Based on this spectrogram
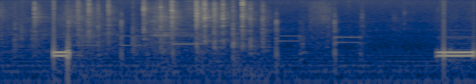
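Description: A telephone number is dialed during a morning show, with a string of short keypad tones between two longer, louder call tones at the start and end. The clicks in between are faint.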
